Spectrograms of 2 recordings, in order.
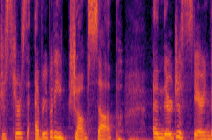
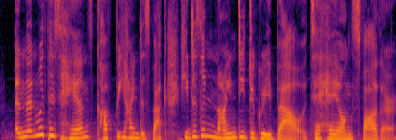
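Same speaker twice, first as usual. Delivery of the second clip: normal talking voice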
